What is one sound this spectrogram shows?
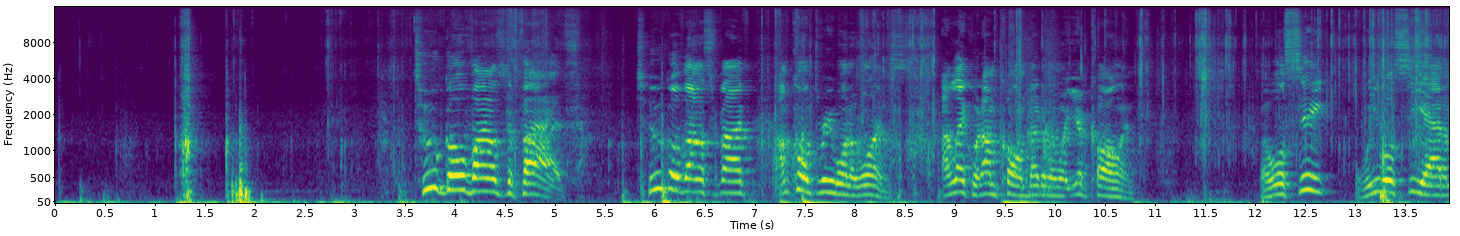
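Cardboard and foil wrappers rustle and crinkle as packs are handled.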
